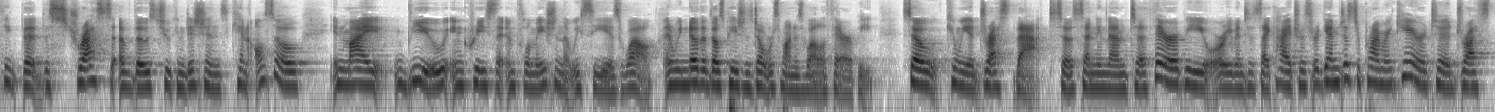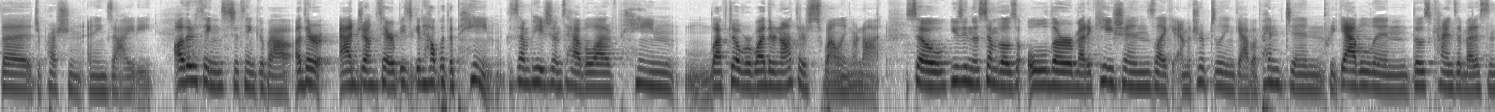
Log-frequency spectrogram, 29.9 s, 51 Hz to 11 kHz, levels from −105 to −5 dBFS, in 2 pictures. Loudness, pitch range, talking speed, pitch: -28 LUFS, 170-200 Hz, 210 wpm, 180 Hz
